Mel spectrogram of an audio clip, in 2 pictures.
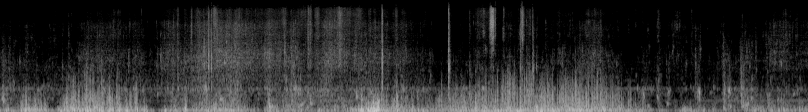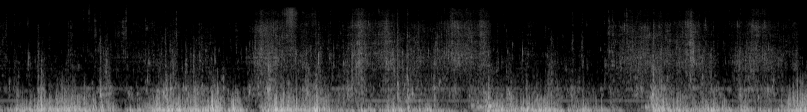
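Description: Wind buffeting the microphone in uneven gusts over the wash of the sea around a small open boat, with a faint steady hum in the background.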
